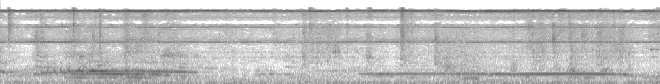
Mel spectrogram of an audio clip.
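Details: Turtle dove (puter pelung) giving two long, drawn-out, even-pitched low coos, each lasting over a second, with a pause between and steady background rumble.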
